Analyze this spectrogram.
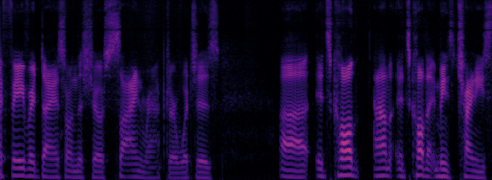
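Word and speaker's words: Sinraptor: Actually, no, it's not, because we've done my favorite dinosaur on the show, Sign Raptor, which is, it means Chinese thief. It's spelled Sin Raptor.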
